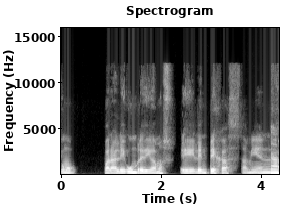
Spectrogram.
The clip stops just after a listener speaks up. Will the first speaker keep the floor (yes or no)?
yes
